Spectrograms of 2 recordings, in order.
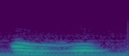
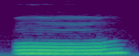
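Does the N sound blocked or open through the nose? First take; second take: blocked; open. First: The sound is barely audible with the nose blocked. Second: The sound flows freely through an open nose. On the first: "plug your nose, mm, and you can barely make the sound" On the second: "N is mm"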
